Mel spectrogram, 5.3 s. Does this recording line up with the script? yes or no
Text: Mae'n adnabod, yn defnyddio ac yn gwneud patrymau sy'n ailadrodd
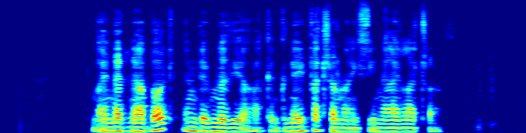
yes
